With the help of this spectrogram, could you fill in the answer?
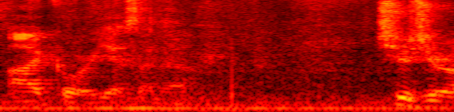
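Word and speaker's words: Ichor: it with magic like or that's pronounced iCore yes I know choose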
